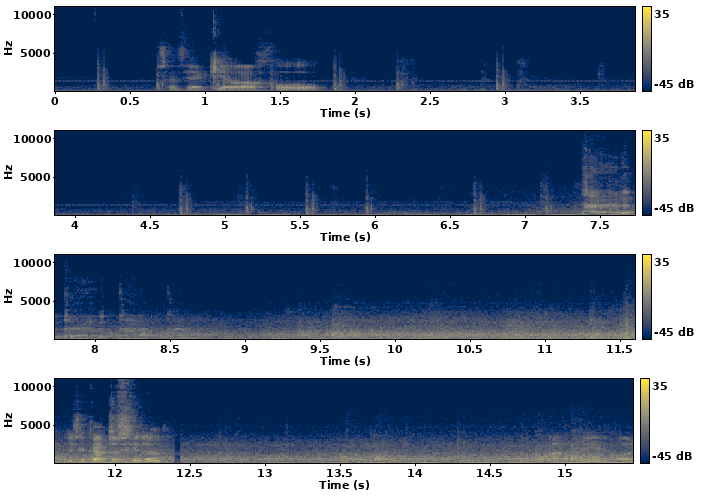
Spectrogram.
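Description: Quick footsteps echo on a hard floor.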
